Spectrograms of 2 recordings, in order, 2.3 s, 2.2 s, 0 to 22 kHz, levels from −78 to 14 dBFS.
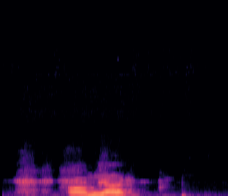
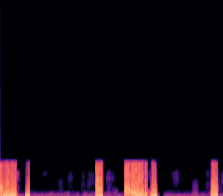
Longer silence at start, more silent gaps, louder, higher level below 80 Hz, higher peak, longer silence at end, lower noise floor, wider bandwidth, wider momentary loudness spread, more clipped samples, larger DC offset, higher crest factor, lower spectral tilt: first, 0.15 s vs 0 s; neither; second, -15 LUFS vs -6 LUFS; second, -52 dBFS vs -18 dBFS; about the same, -2 dBFS vs 0 dBFS; first, 0.4 s vs 0.05 s; about the same, -40 dBFS vs -38 dBFS; first, 4.5 kHz vs 4 kHz; first, 17 LU vs 7 LU; second, under 0.1% vs 20%; neither; first, 16 dB vs 6 dB; about the same, -10 dB/octave vs -10.5 dB/octave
